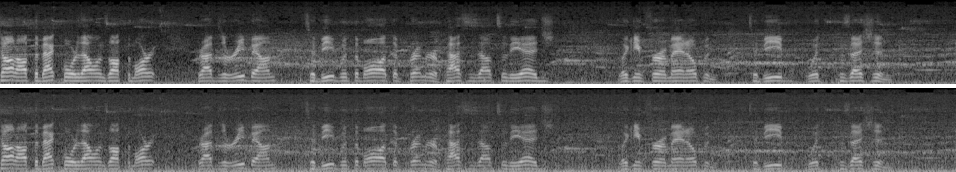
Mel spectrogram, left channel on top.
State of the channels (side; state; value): both; normal; correlation 0.94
